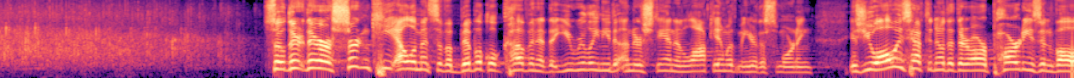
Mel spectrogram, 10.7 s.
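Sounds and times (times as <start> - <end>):
church congregation applauding during a sermon: 0.0 - 2.8
speech: 2.7 - 10.7.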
